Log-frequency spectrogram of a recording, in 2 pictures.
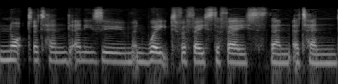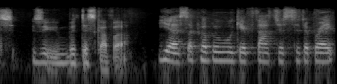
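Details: Adult woman, interviewer; no disorder.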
